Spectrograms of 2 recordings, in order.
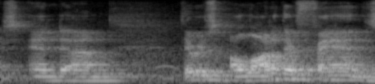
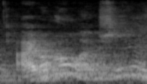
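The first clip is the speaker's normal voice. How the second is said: mock innocent; 12 semitones higher, faster than usual. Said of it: "And I was like".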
